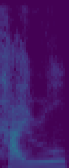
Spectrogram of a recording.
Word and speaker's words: Hyrule: Like, there's speech in this game, so you learn how to properly pronounce stuff. It's Hyrule, by the way.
